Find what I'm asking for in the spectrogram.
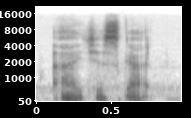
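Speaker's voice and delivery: whispered speech. Retelling quietly telling a husband about a shark hit: imitating own past whisper. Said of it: "I whispered".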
